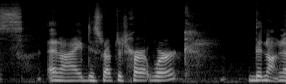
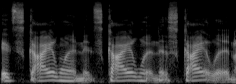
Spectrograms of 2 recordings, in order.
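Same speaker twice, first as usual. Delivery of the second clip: ordinary talk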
